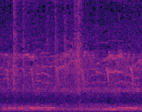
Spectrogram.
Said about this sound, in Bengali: চার পিস পায়রাই পাট্টা পায়রা আছে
